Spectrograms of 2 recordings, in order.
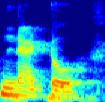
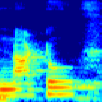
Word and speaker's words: NATO: ठीक है, ये स्टेटमेंट देखिए, expansion and strengthening of नेटो। ना द प्रोनाउंसिएशन में डिफरेंस, सम पीपल में कॉल इट नाटो, नेटो, वो सेम ही चीज़ है, उससे इतना फर्क नहीं पड़ता है।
